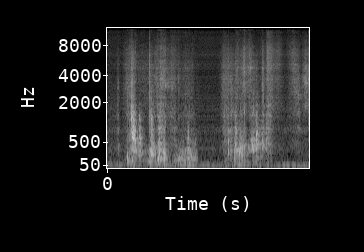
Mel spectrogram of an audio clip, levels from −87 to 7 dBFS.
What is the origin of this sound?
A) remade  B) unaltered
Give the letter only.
A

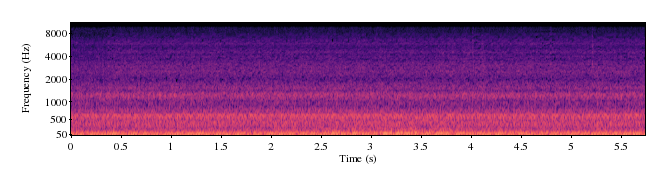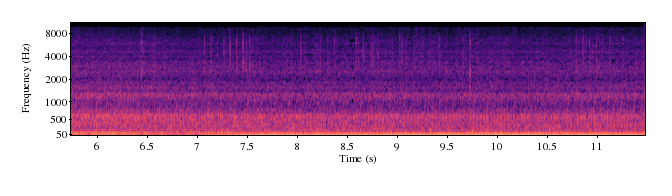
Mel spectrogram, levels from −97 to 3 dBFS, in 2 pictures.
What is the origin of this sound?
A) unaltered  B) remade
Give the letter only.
A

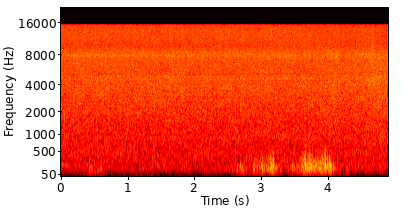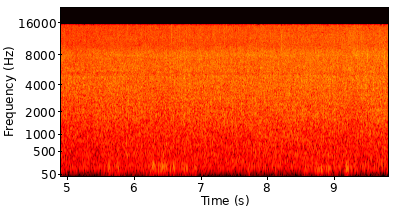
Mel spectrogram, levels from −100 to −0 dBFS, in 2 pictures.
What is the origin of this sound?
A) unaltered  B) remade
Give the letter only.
A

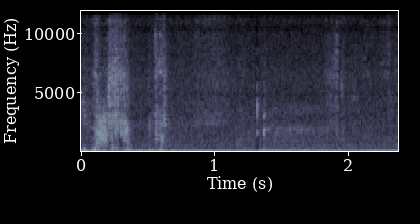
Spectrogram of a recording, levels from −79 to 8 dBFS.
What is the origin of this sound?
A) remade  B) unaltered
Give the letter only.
B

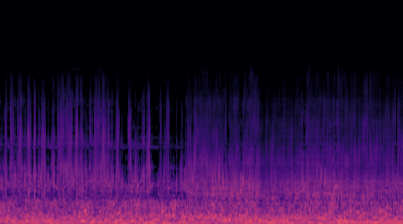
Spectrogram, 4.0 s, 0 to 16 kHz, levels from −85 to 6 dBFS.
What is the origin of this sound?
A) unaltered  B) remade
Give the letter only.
B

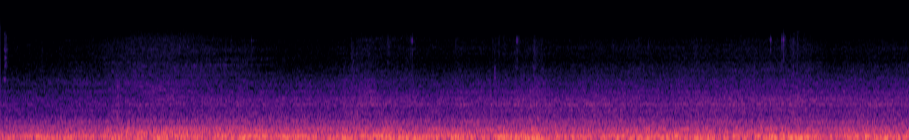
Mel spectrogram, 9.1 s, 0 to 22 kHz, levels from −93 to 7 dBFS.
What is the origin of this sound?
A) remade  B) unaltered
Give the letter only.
A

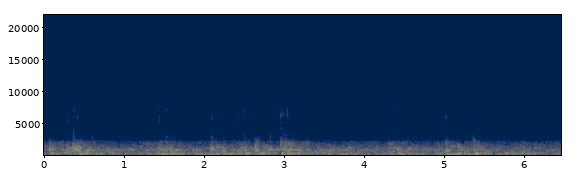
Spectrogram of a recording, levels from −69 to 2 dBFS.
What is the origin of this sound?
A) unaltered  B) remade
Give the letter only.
A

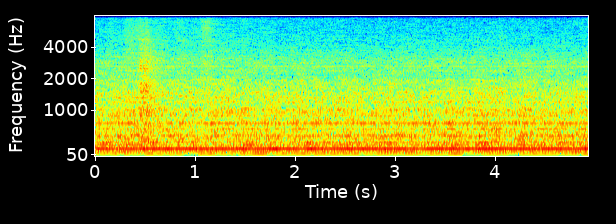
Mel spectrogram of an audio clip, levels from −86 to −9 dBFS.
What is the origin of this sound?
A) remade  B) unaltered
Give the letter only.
B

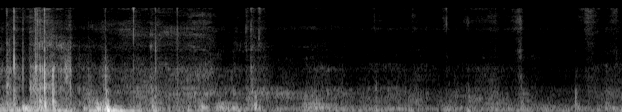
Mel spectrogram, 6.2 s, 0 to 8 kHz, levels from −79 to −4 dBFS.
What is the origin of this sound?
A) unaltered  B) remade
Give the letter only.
B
